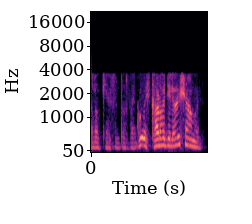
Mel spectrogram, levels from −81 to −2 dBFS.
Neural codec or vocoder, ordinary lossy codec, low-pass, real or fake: vocoder, 44.1 kHz, 128 mel bands, Pupu-Vocoder; none; 3.6 kHz; fake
